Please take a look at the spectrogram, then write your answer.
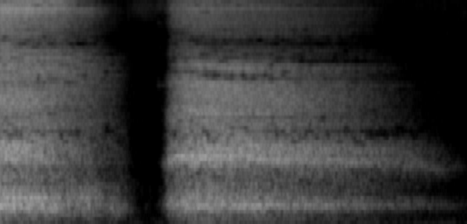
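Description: A deep breath during a guided body-scan session: one long, close, airy inhale, a brief pause, then a slow, steady exhale fading to silence, with no talking.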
